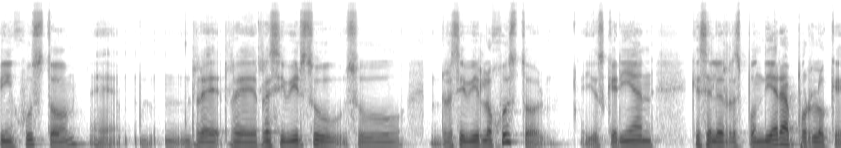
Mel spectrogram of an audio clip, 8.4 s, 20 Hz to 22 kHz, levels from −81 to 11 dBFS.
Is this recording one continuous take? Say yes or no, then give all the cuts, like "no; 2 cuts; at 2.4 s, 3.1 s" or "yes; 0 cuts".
no; 1 cut; at 4.2 s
